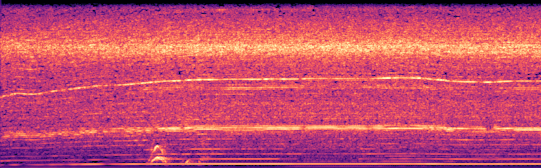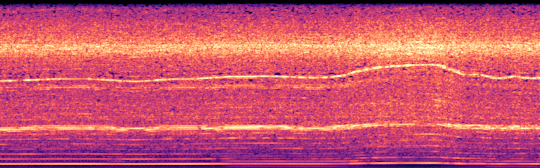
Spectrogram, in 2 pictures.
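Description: A rotary tool whines steadily at high speed.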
